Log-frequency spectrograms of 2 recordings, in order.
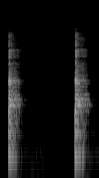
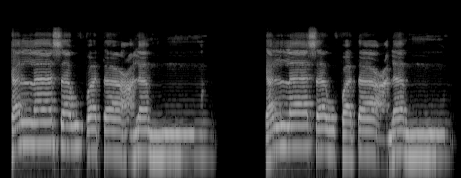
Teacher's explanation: Kalau yang suaranya putus berhenti itu huruf hamzah. Kalau pakai hamzah bunyinya tak tak. Tapi kalau pakai ain ada ekornya.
